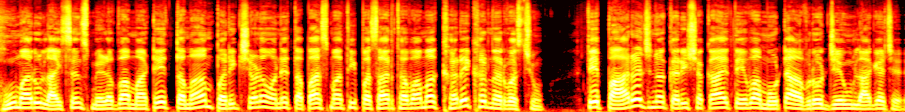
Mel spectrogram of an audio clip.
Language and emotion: Gujarati, fearful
